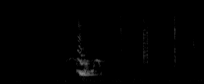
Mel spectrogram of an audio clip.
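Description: A brief murmured vocal sound, then a few light clicks of a marker cap being handled.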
